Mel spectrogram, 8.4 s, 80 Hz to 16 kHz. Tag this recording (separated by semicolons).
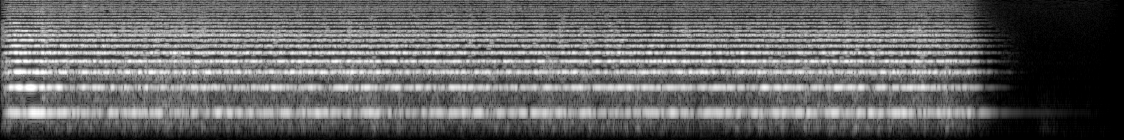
single-note; multisample; strings; fsharp5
